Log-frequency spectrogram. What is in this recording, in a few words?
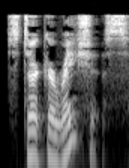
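"stercoraceous", British English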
